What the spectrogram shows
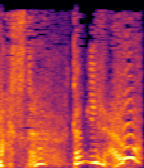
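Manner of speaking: through gritted teeth. Imagining what he would have said in Peter's place, mock gritted-teeth delivery. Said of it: "through gritted teeth".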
